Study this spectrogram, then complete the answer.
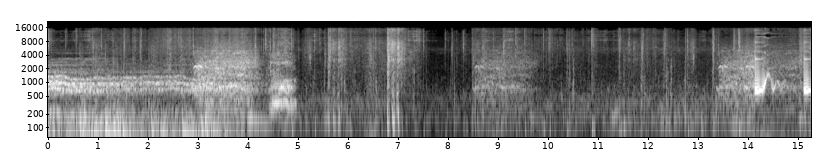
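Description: Mounts' hooves clop on cobblestones.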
